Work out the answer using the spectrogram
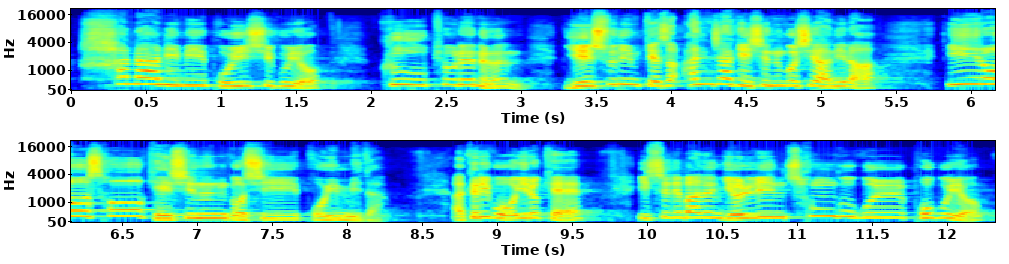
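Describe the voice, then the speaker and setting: A pastor preaching a sermon in a church, animated and acting out quoted speech. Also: male voice, very high-pitched, normal speed.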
